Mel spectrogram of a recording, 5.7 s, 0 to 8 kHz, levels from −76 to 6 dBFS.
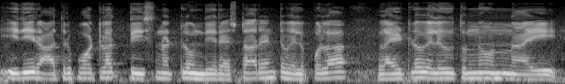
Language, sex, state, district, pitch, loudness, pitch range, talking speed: Telugu, male, Telangana, Hyderabad, 140 Hz, -14 LUFS, 130-145 Hz, 85 wpm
